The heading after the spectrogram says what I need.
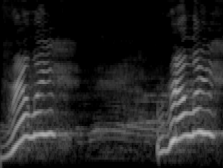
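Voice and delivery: high, loud incredulous question; indignant squeal at a tattling brother; mock indignation.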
